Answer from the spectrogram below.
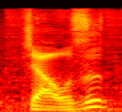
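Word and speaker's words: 饺子: 餃子っていうのは、ジャオズって読むんですよ。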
